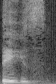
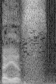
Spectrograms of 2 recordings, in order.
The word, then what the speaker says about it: dais: This platform is called days. It's not dais. It's a days.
